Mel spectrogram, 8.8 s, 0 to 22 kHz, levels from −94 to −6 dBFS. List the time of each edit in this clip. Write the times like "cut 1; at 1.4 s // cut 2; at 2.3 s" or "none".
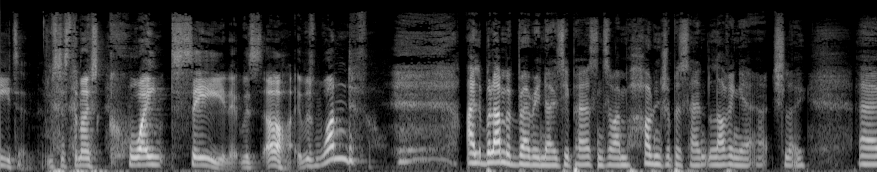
none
